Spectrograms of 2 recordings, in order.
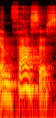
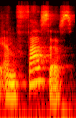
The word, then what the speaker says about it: emphasis: So, you know, really we say this word emphasis. But if we say empasis, that second syllable is awah. Emphasis. Um, but as soon as we change it to empasis, now really the first syllable is pretty much awah, empasis, and the second syllable we know is an a because the a sound is made by the letter a.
